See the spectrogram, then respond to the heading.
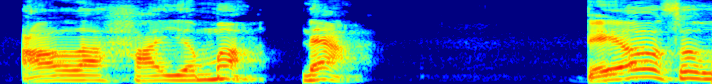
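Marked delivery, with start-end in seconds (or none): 0.1-1.3 Allahayama slowly, syllable by syllable, raised pitch; careful pronunciation. Shown as a demonstration. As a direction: draw out "Allahayama" as ah-la-ha-ya-MA. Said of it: "so we see Allahayama".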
